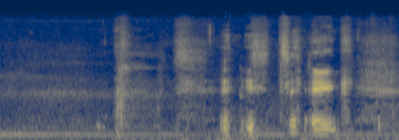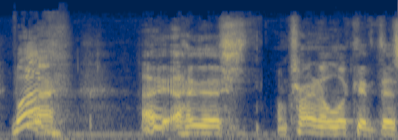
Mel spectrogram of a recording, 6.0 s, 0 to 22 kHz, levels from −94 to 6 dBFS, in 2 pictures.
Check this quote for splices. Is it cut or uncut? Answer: cut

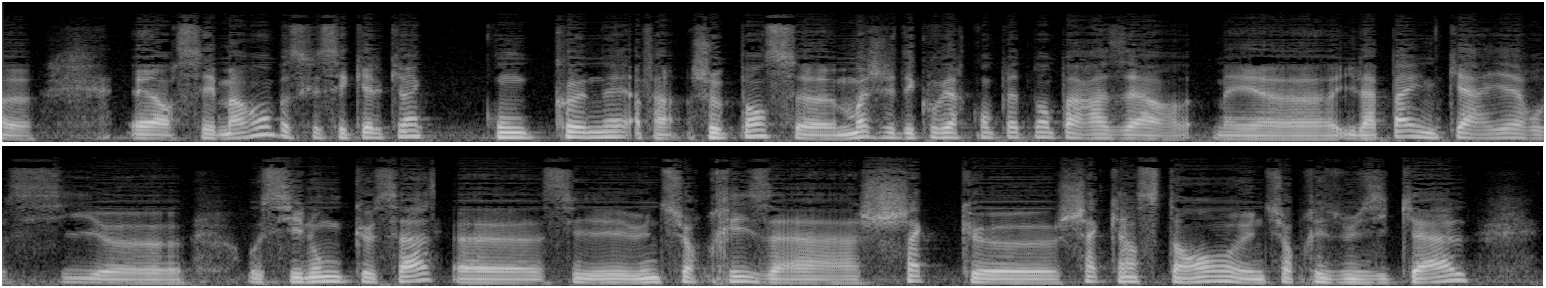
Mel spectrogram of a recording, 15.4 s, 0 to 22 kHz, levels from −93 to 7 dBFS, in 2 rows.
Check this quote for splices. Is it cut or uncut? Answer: cut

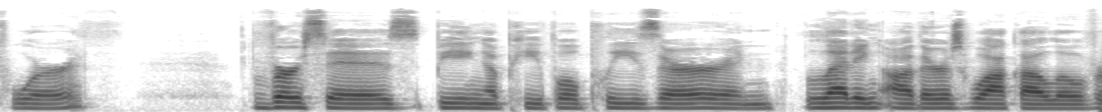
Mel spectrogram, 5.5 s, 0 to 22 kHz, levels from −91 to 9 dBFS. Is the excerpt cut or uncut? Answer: cut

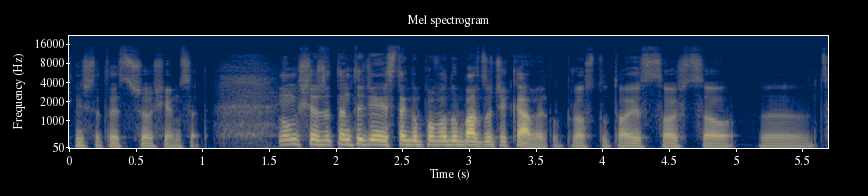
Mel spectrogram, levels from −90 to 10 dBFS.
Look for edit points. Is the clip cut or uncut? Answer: cut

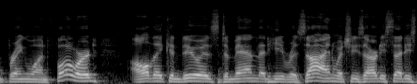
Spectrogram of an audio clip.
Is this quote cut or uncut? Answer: cut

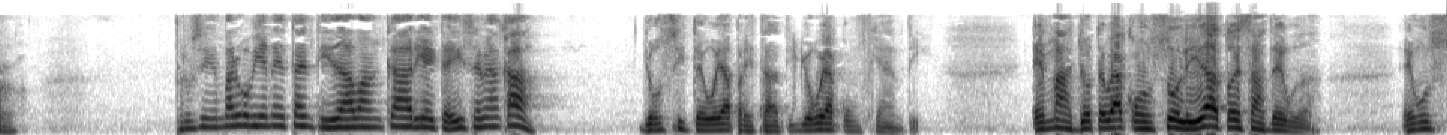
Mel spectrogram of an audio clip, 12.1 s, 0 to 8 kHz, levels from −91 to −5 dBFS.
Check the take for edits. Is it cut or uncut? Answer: uncut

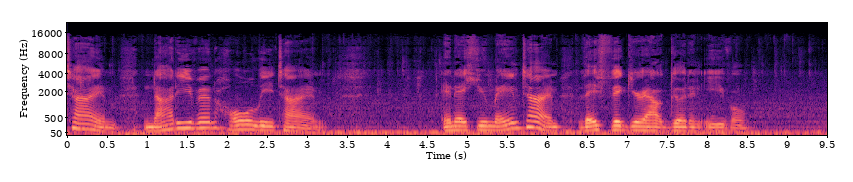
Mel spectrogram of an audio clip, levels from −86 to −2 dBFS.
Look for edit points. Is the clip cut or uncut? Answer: uncut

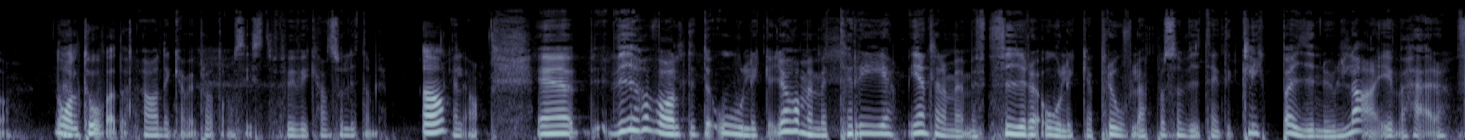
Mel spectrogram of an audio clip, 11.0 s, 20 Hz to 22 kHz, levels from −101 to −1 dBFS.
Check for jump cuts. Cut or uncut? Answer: cut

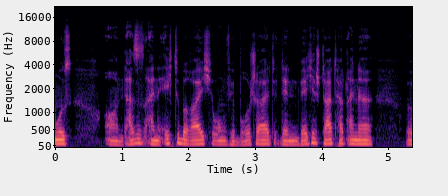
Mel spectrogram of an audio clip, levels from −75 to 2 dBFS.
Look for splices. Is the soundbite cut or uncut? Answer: cut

